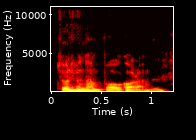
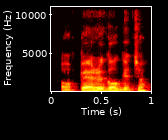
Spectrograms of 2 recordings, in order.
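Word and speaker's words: Berger: 스탠포드 대학의 조나단 버거라는 이름이죠. 물론 철자는 다르지만 조나단 베르거겠죠. 베르거. 그 독일에서 온 이름 스타일이 베르크가 우리 어 그니까 그죠? 음, 독일어에서 온 이름인데 아마 영어식 발음으로 버거라고 하겠죠. 그죠?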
